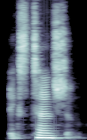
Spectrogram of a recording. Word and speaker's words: extension: Okay, as the rule says, I have to stress the second to last. This is the last one, and this is the second to last. So I have to make the stress here. So it will be said like extension. Okay, this is the stressed syllable.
